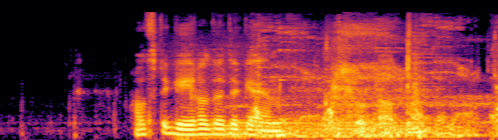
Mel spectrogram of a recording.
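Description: A creature cries out as it is struck in a fight.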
